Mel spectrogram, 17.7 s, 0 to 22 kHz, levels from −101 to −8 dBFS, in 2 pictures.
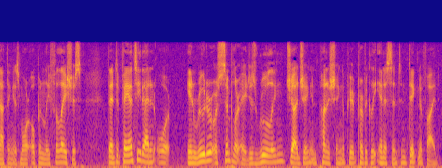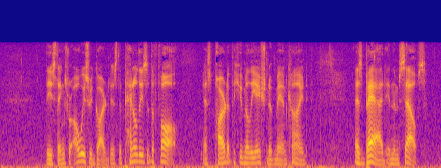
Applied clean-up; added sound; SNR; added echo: none; none; none; none.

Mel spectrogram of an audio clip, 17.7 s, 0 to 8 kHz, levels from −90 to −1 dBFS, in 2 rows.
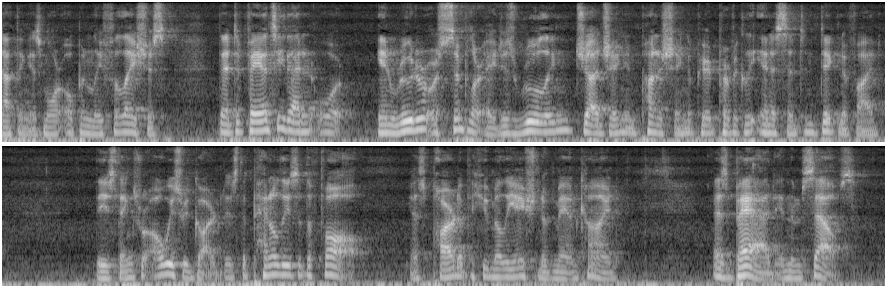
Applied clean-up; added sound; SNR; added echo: none; none; none; reverberation time 0.9 s.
